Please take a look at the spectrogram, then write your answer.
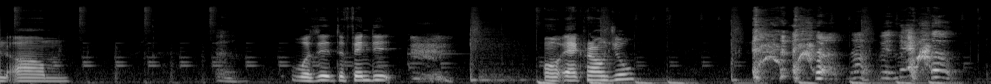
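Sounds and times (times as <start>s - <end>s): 
speech: 0.0s - 1.0s, 2.2s - 4.8s, 5.4s - 6.5s, 8.2s - 8.4s
woman choking and coughing: 7.5s - 9.5s.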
